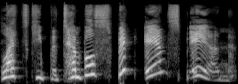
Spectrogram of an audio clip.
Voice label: level up, en

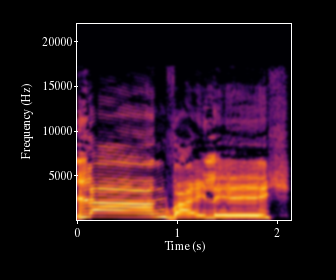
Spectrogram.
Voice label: defeat, de; Cookie Run

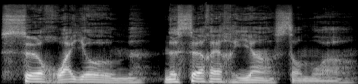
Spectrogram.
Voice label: levelup, fr; Cookie Run

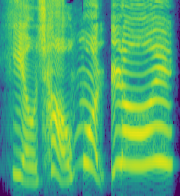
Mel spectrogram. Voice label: defeat, th; Cookie Run

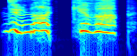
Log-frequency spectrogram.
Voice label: hit, en; Cookie Run

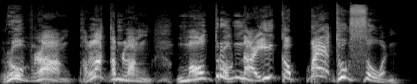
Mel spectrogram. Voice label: level up, th; Cookie Run

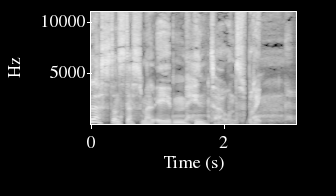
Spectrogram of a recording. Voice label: battle de; cookie run

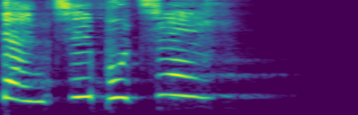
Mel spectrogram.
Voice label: levelup zh-hant

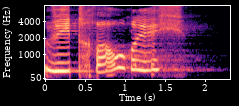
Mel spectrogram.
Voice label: defeat de

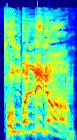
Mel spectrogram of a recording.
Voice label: touch, zh hant; cookie run

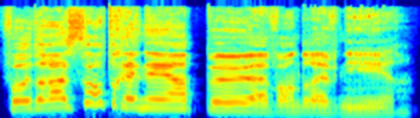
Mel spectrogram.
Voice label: victory, fr; Cookie Run

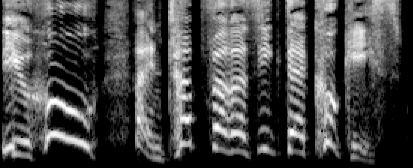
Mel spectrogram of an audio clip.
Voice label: victory, de; cookie run

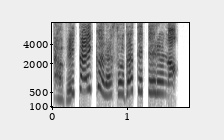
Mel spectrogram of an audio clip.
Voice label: upgrade, ja; Cookie Run

